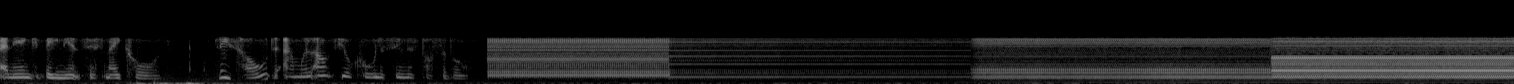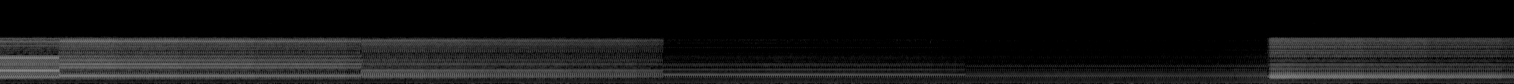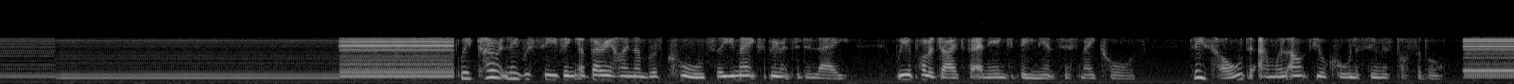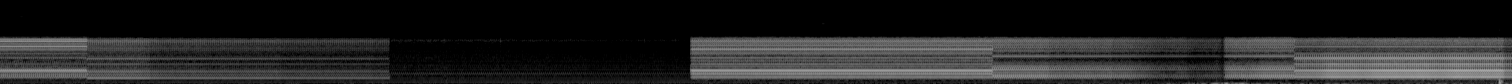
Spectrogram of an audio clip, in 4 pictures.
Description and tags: the sound i listened too for a fair while on hold to orange, clearly there machine had messed up and made this noises, much better than Katie perry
